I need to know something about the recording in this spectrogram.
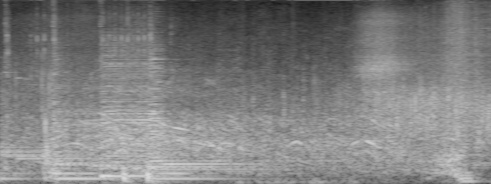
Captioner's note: audience gasps; audience applauds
